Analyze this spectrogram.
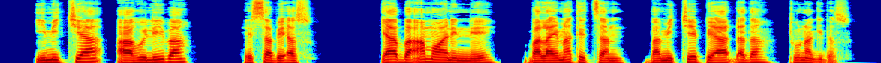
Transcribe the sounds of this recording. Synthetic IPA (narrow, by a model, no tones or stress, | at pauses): ʔɪmɪt͡ʃːɪjaːaːɦʊliːbɐ | hɛsːɐbɛʔɐs | ʔɪaːbɐʔɐ̰mɔwɐnɪnːɛ | bɐlɐjmɐt̪ɛt͡sːɐn | bɐmɪt͡ʃːeːpːɛaːɗːɐd̪ɐt̪ʊnɐɡɪd̪ɐs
